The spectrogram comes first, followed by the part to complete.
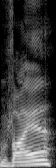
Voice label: announcements male

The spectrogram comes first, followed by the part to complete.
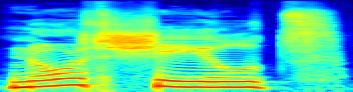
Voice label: announcements, female

